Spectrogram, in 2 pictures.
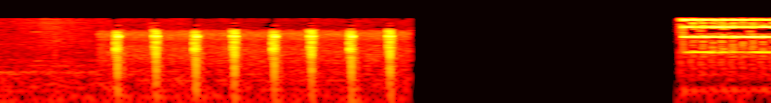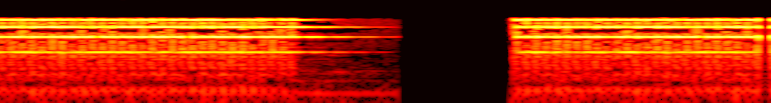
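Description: A telephone rings: first a quick burst of about seven sharp bell strikes, then two long, steady electronic rings with a pause between, loud with no talking.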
